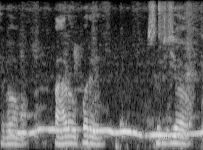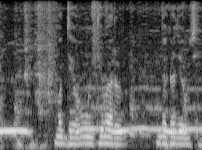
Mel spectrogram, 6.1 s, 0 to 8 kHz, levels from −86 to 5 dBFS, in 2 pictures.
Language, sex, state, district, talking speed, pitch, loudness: Odia, male, Odisha, Nuapada, 90 wpm, 335 Hz, -15 LUFS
